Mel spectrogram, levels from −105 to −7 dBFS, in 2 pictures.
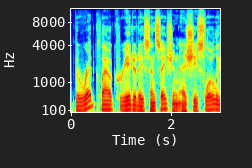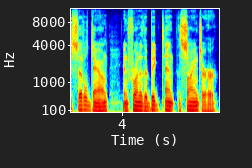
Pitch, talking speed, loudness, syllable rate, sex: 100 Hz, 200 wpm, -18 LUFS, 5.0 syllables/s, male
